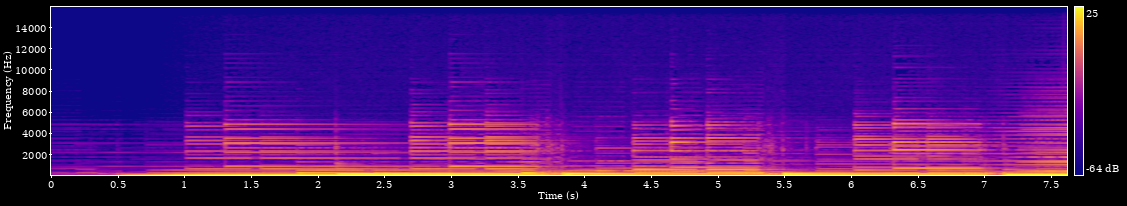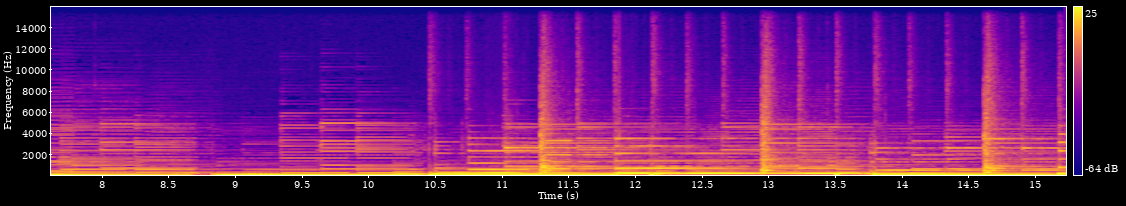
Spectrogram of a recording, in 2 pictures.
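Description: A mid-tempo pop-rock oldie from the early 1990s with sustained chords and a steady bass line, building in fullness after ten seconds as cymbals and brighter guitars enter; loud throughout with no singing yet.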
